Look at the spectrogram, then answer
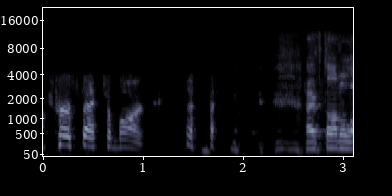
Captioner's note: laughter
